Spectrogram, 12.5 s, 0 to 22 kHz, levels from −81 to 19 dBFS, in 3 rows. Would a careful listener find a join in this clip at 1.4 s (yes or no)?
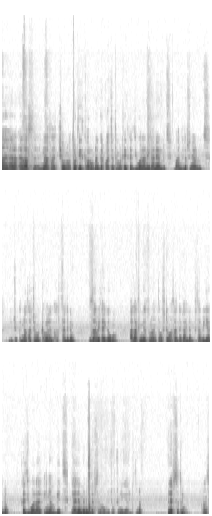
yes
